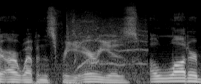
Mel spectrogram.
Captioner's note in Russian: крик Марва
